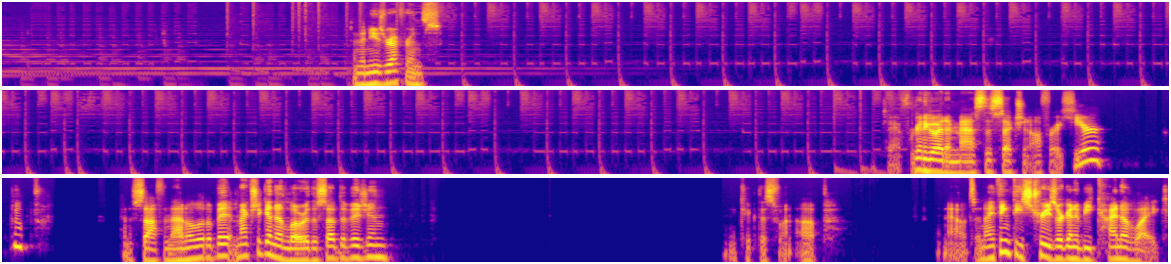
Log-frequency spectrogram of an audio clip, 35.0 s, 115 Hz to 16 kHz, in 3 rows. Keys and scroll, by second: 0.5-2.0 typing, 25.4-26.6 typing.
